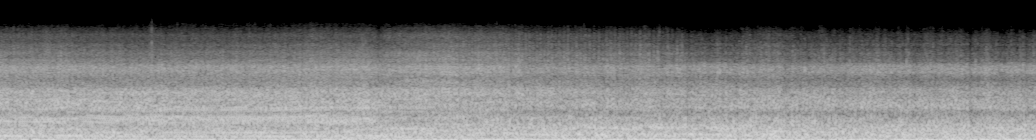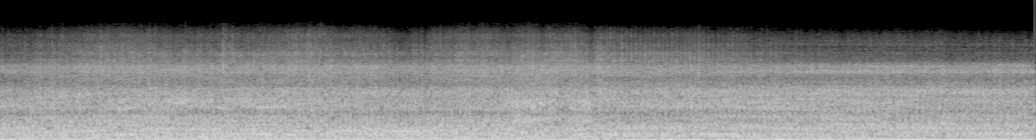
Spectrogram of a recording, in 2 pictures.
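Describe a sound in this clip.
Wind rushes hard past the open car.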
